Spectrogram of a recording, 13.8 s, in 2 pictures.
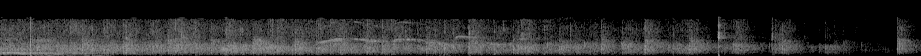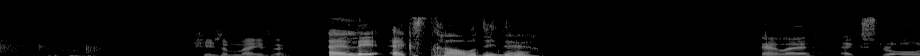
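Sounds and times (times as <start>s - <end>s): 
audience applause: 0.0s - 6.9s
speech: 8.5s - 11.0s, 12.6s - 13.7s.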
